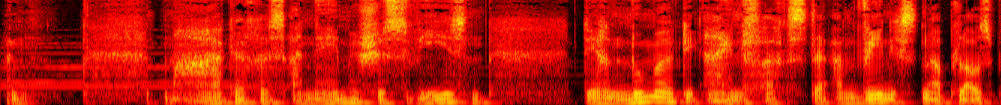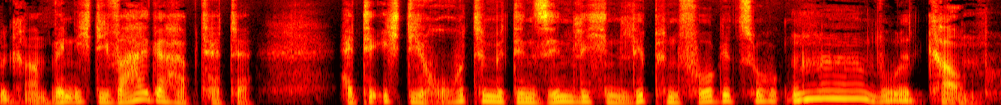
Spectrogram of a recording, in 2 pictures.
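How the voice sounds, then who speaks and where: Male audiobook narrator: deep register, measured and reflective, unhurried delivery, faint music behind. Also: sing-song, husky, no room sound, studio quality. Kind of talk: scripted literary narration.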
